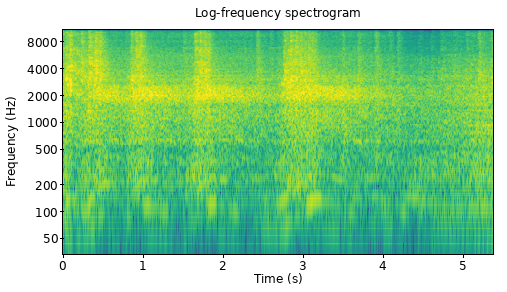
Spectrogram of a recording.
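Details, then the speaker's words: Datsun 240C petrol engine after new spark plugs, cap and rotor button to cure a misfire: three clean revs pulling evenly with no stumble, running smoothly now; an exhaust leak at the front manifold remains. "That's awesome. That's so good now."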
